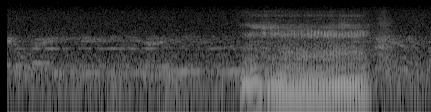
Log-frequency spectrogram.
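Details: Snoring dog that the owner jokingly thinks may need a sleep apnea test: a loud rattling snore about a second and a half long, heard over background music.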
